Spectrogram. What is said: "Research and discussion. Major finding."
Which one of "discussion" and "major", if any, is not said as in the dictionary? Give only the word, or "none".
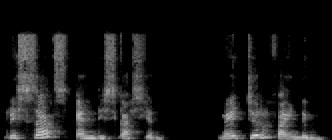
discussion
